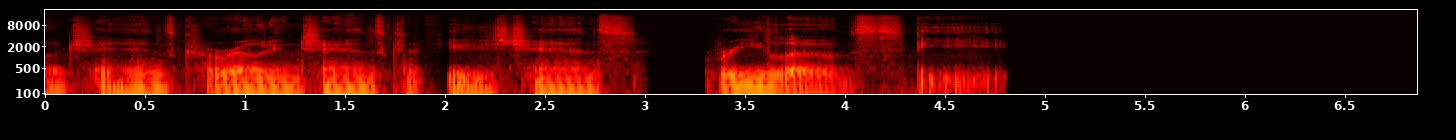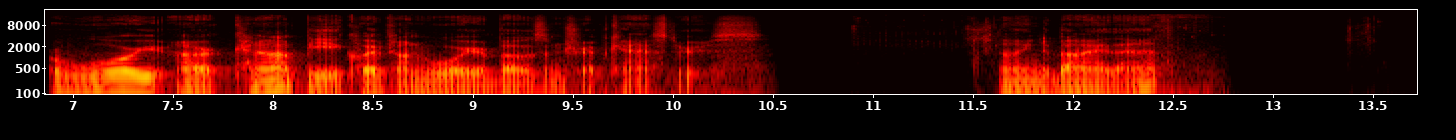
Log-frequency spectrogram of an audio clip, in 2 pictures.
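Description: A man talks calmly and closely into a microphone.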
